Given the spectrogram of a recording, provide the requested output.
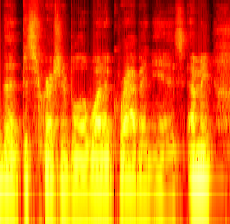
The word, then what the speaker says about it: graben: So you have, it's kind of a weird name, but this is called Mugen Graben. Now, the Graben not as in grabbing stuff, but There's actually a geological term for, graben, which is spelled G-R-A-B-E-N.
